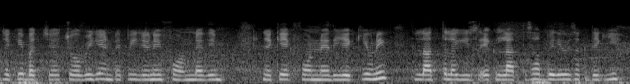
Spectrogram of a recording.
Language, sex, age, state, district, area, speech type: Dogri, male, 30-45, Jammu and Kashmir, Reasi, rural, spontaneous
